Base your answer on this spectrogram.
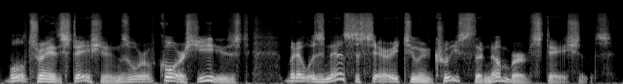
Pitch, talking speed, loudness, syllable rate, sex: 125 Hz, 175 wpm, -20 LUFS, 5.0 syllables/s, male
